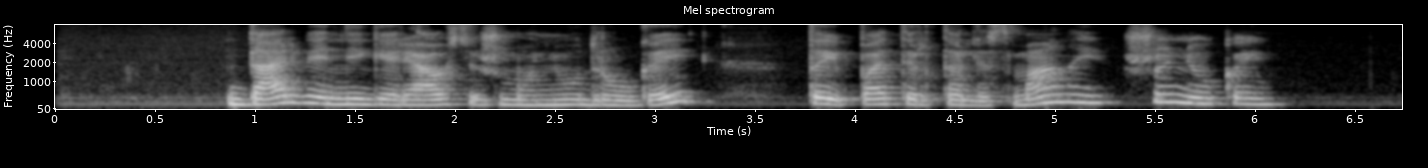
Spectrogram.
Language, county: Lithuanian, Marijampolė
